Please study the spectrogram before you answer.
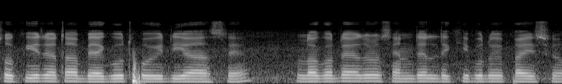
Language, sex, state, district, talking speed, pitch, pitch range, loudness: Assamese, male, Assam, Sonitpur, 115 wpm, 135 Hz, 135-145 Hz, -19 LUFS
